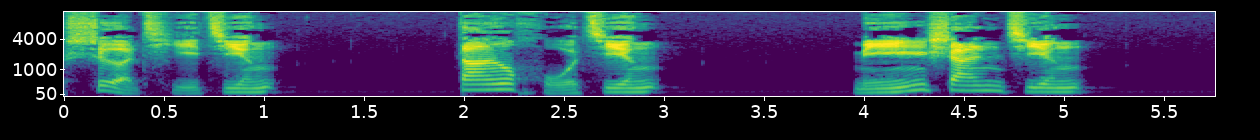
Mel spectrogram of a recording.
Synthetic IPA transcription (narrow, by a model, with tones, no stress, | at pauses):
ʂɤ˥˩t̪ʰi˧˥t͡ɕi˥ŋ | t̪a˥nxu˧˥t͡ɕi˥ŋ | mi˧˥nʂa˥nt͡ɕi˥ŋ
